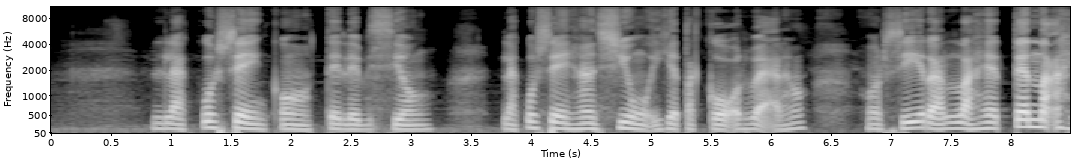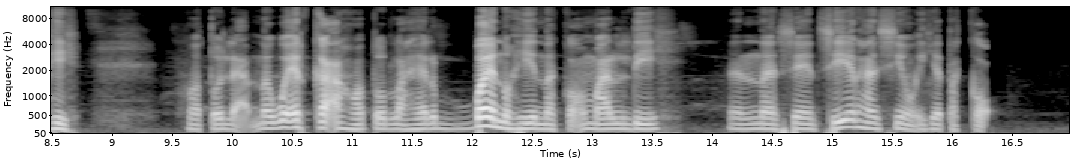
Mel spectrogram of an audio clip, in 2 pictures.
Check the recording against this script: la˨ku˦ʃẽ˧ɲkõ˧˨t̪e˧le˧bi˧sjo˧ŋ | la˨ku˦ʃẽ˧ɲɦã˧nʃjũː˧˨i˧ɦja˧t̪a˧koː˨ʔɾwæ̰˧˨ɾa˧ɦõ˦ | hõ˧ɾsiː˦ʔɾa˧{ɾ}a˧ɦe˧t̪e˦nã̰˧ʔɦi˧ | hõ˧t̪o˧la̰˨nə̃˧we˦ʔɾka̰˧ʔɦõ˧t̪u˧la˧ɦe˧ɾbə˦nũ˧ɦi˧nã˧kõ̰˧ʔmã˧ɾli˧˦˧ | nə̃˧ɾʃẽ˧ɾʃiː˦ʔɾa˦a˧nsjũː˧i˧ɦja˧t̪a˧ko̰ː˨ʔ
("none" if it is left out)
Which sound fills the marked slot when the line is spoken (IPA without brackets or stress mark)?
l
